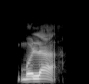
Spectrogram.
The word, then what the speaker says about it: mula: Sila is spelled as S-I-L-A. It means they, the focus of this sentence. The next word is mula. Mula. Mula. Mula is spelled as M-U-L-A.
